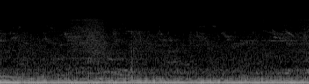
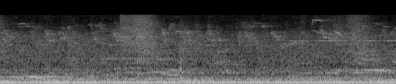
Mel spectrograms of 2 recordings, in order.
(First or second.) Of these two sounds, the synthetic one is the first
